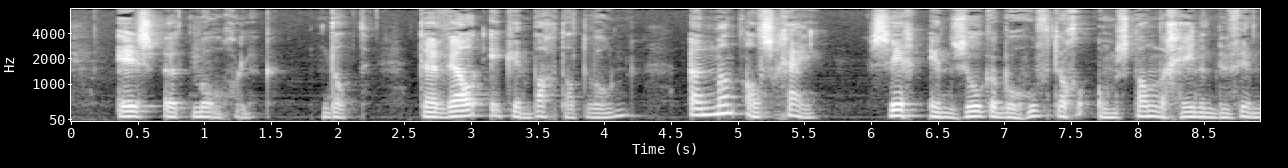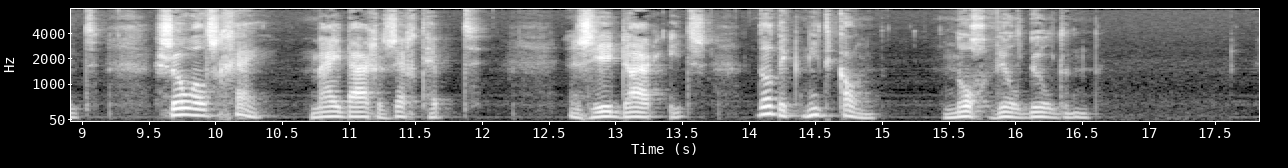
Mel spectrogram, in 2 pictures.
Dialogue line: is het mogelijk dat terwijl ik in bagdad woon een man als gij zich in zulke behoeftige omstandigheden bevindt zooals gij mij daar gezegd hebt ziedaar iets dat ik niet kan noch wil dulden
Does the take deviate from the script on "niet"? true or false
false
